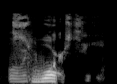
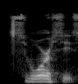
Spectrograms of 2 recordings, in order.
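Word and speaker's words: Saoirse: I always pronounce her first name wrong. Swarcy. And I'm afraid to say it. Sort. Huh? – Swarcy. – Swarcy. So like a W in there.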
